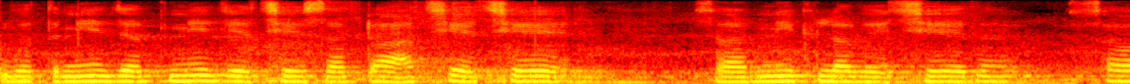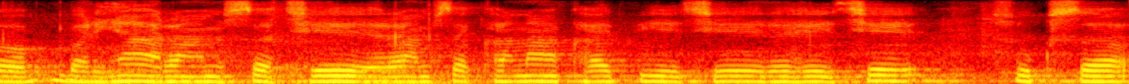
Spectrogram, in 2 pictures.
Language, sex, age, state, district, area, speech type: Maithili, female, 45-60, Bihar, Madhubani, rural, spontaneous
